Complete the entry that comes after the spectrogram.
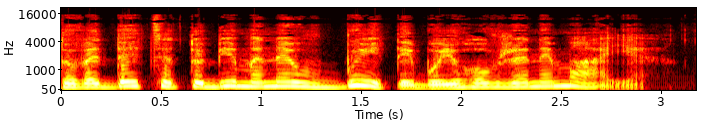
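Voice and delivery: loud, shouted delivery. Narrator reading Harry answering Bellatrix's demand for the prophecy: shouted. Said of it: "закричав Гаррі".

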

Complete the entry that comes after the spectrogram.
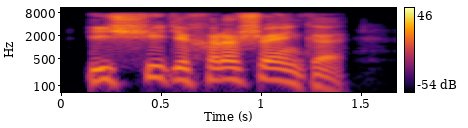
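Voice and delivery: shouting. A man shouts to others while jumping down from a roof, shouted. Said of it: "крикнул он".

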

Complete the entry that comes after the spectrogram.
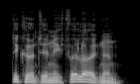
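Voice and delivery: ordinary delivery

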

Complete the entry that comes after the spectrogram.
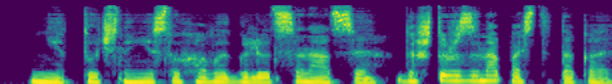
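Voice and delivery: ordinary delivery

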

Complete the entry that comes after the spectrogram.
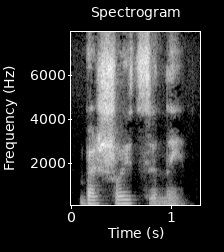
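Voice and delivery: plain reading voice

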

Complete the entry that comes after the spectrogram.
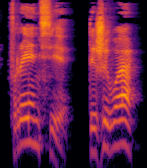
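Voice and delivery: hushed whisper. Wounded narrator in the dark calls out to Francie, whispering. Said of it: "шепотом сказал я".

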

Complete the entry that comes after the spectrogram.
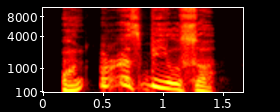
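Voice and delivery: very high, strained, effortful grunt and groan. A man in an overturned van answers his companion, grunting. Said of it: "прокряхтел Мэтт".

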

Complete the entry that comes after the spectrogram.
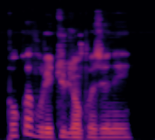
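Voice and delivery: ordinary delivery

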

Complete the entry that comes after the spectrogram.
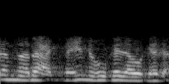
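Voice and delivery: usual speaking voice

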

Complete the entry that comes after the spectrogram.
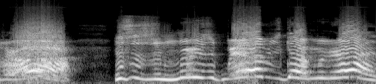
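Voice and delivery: piercing, shrill, high scream with long drawn-out oh. Describing a show's scene to listeners, retelling a scream. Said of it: "And he just screams at him".

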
